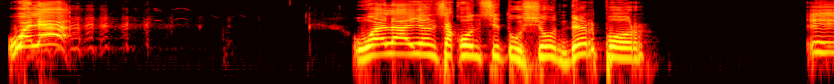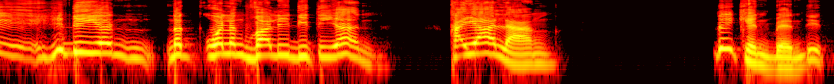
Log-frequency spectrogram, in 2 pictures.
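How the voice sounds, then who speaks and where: A middle-aged man with a Filipino accent giving animated, casual political commentary and laughing as he talks to his viewers. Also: very high voice, slow pace, pauses often, no room sound, studio quality.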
